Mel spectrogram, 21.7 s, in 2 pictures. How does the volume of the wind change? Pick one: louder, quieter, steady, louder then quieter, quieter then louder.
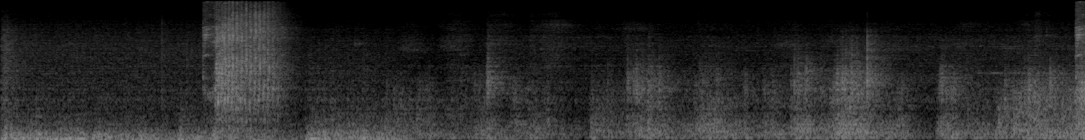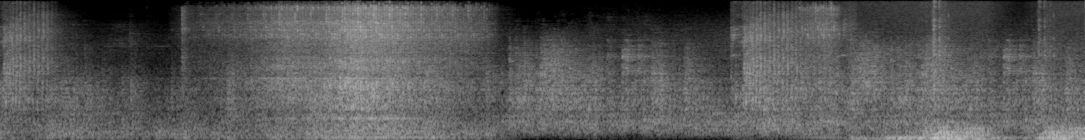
louder.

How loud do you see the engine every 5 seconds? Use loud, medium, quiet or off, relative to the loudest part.
off, off, loud, quiet, loud.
